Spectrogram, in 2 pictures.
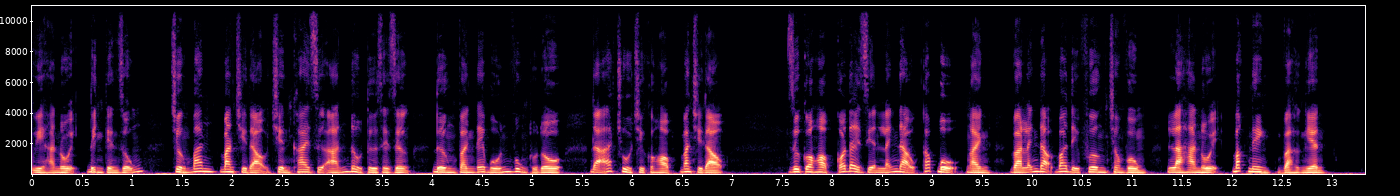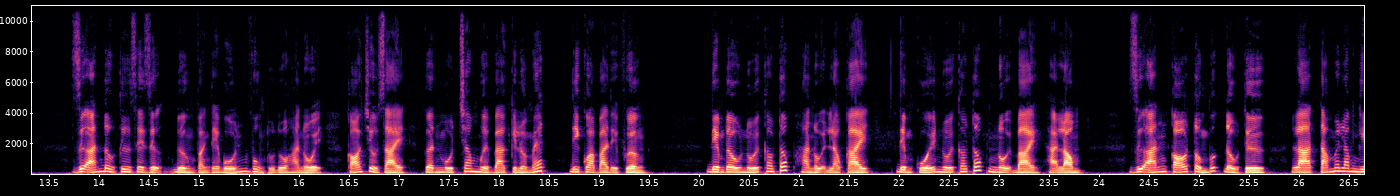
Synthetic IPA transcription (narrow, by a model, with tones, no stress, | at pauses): ʔwi˧˩ɦaː˨˩no̰˧˨jɗï˧ŋ̟t̪i˨˦ənzʊ̰˧˥ŋ͡mt͡ɕɨ˨˩əŋɓaː˧nɓaː˧nt͡ɕi˧˩ɗa̰ː˧˨wt͡ɕi˧˩ənxaː˧jzɨ̰˧˨ʔaː˨˦nɗə˨˩wt̪ɨ˧sə˧jzɨ̰˧˨ŋɗɨ˨˩əŋva˨˩jŋ̟t̪a˨˧˦jɓo˨˦nvʊ˨˩ŋ͡mt̪ʰu˧˩ɗo˧ɗa̰ː˧˥t͡ɕu˧˩t͡ɕi˨˩ku˨˩hɔ˨˩p̚ɓaː˧nt͡ɕi˧˩ɗa̰ː˧˨wʔ | zɨ̰˧˨kə˨˩ɦɔ˨˩p̚kɔ˨˦ɗ̪a̰ː˧˨jzḭ˧˨ənla̰˧˥ŋ̟ɗa̰ː˧˨wkaː˦˥k̚ɓo̰˧˨ŋa˨˩jŋ̟vaː˨˩la̰˧˥ŋ̟ɗa̰ː˧˨wɓaː˧ɗḭ˧ə˨fɨ˧əŋt͡ɕɔ˧wŋ͡mvʊ˨˩ŋ͡mlaː˨˩ɦaː˨˩no̰˧˨jɓa˦˥k̚nï˧ŋ̟vaː˨˩ɦɨ˨˩ŋʔi˧ən | zɨ̰˧˨ʔaː˨˦nɗə˨˩wt̪ɨ˧sə˧jzɨ̰˧˨ŋɗɨ˨˩əŋva˨˩jŋt̪ʰa˨˦jɓo˨˦nvʊ˨˩ŋ͡mt̪u˧˩ɗo˧ɦaː˨˩no̰˧˨j | kɔ˨˦t͡ɕi˧˩əwzaː˨˩jɣə˨˩nmo˨˩t̚t͡ɕa˧mːɨ˨˩əjɓaː˧ki˧lo˧mɛ˦˥t̚ɗi˧kwaː˧ɓaː˧ɗḭ˧˨fɨ˧əŋ | ɗi˨˩əmɗə˨˩wno˨˦jkaː˧wt̪ə˦˥p̚haː˨˩no̰˧˨jlaː˧˩wkaː˧j | ɗi˨˩əmku˨˦əjno˨˦jkaː˧wt̪ə˦˥p̚no̰˧˨jɓaː˨˩jha̰ː˧˩lɔ˧wŋ͡mzɨ̰˧˨ʔaː˨˦nkɔ˨˦t̪o˧˩ŋ͡mmɨ˦˥k̚ɗə˨˩wt̪ɨ˧ | laː˨˩t̪aː˨˦mːɨ˧əjla˧mŋi˨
